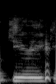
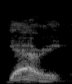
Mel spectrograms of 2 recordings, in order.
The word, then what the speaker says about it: Gary: Being in Minnesota for so many years now and hearing my name mispronounced, you know, Gary, it's so nice to hear Gary. It's like that takes you back to New York.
